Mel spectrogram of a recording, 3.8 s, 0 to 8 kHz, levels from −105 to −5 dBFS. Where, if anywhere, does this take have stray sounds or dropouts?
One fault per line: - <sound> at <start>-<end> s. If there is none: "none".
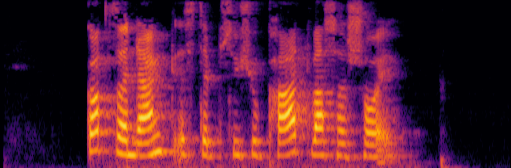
none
